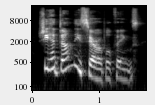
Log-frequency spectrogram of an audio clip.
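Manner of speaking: usual speaking voice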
